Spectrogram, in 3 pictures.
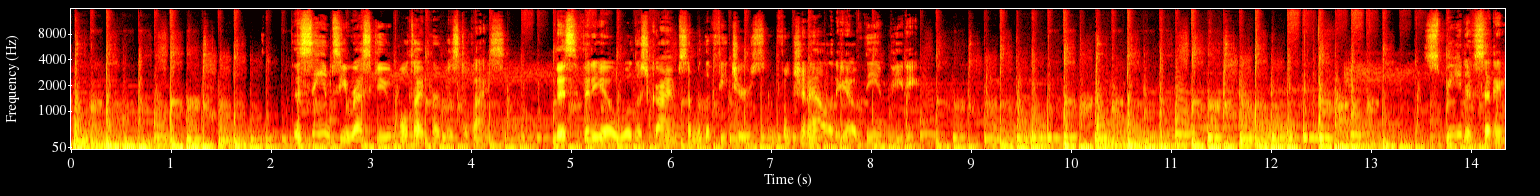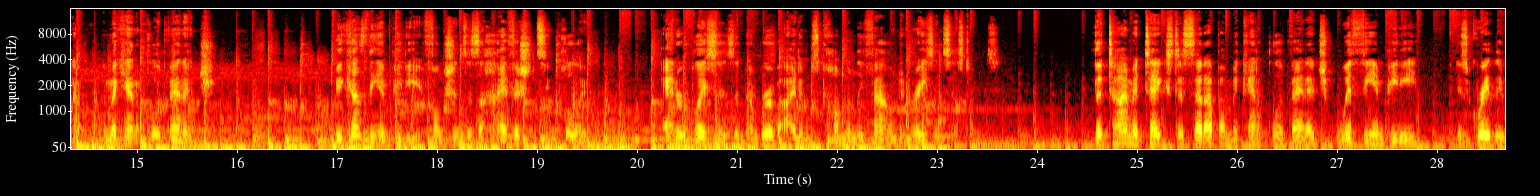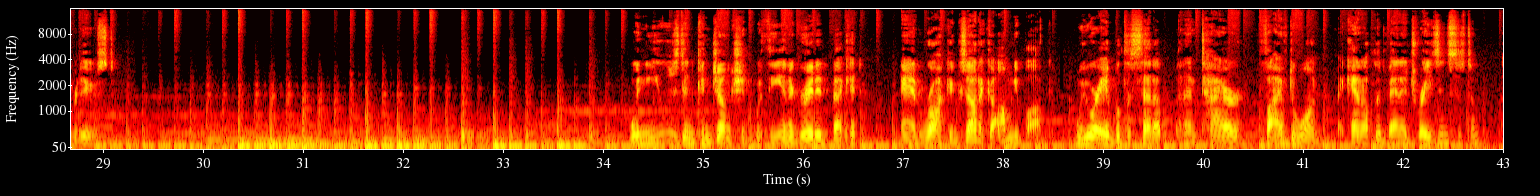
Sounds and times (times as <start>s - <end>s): Music: 0.0s - 43.0s
Speech: 2.2s - 8.5s, 13.6s - 15.8s, 17.0s - 19.5s, 20.3s - 23.6s, 24.6s - 29.2s, 34.3s - 43.0s.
